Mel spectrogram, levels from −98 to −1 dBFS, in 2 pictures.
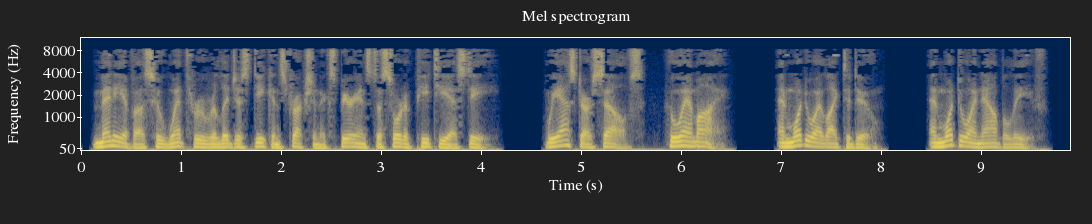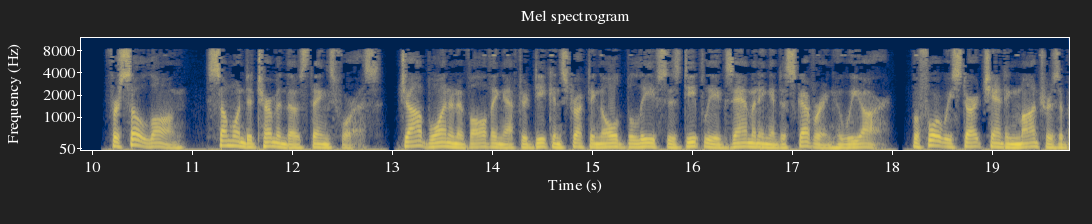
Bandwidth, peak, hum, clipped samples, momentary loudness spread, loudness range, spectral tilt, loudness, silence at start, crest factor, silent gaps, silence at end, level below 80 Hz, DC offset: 8.8 kHz; -2 dBFS; none; under 0.1%; 7 LU; 2 LU; -5.5 dB/octave; -17 LUFS; 0.1 s; 14 dB; 4.24-4.59 s, 6.56-6.92 s, 8.08-8.44 s, 9.72-10.09 s, 18.06-18.10 s; 0 s; -36 dBFS; 1%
